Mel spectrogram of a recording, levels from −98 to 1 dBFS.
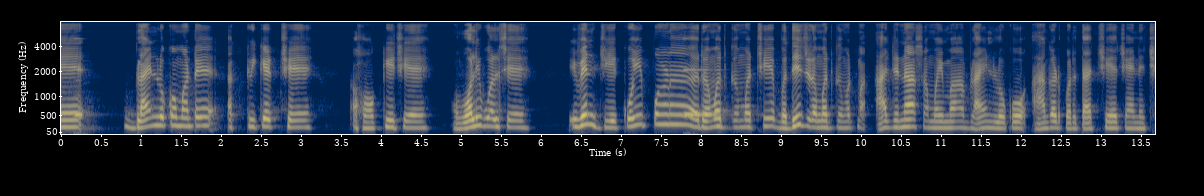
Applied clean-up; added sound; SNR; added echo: neural mask model DeepFilterNet 3.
